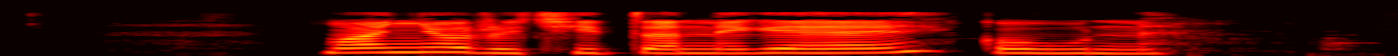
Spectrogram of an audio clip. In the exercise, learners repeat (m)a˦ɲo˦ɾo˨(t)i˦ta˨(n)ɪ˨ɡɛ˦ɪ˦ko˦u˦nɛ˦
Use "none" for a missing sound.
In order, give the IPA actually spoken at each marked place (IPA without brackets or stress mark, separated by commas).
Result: m, t͡ʃ, n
